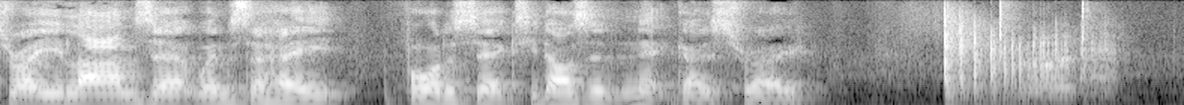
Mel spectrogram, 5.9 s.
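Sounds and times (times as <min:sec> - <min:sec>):
speech: 0:00.0 - 0:04.1
dice being rolled: 0:04.6 - 0:05.7.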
